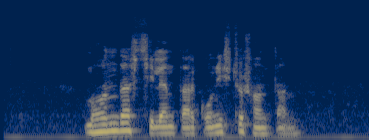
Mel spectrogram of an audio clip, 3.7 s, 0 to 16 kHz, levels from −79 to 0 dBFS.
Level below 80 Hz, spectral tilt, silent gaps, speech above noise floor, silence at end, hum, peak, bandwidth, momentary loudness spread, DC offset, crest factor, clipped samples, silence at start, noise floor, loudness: -54 dBFS; -7 dB/octave; none; 30 dB; 0.7 s; none; -12 dBFS; 7.4 kHz; 15 LU; under 0.1%; 16 dB; under 0.1%; 0.85 s; -58 dBFS; -28 LUFS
